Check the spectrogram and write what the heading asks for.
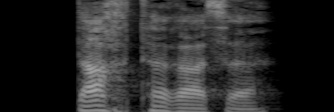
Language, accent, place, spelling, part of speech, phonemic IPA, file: German, Germany, Berlin, Dachterrasse, noun, /ˈdaxtɛˌʁasə/, De-Dachterrasse.ogg
- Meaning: roof terrace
